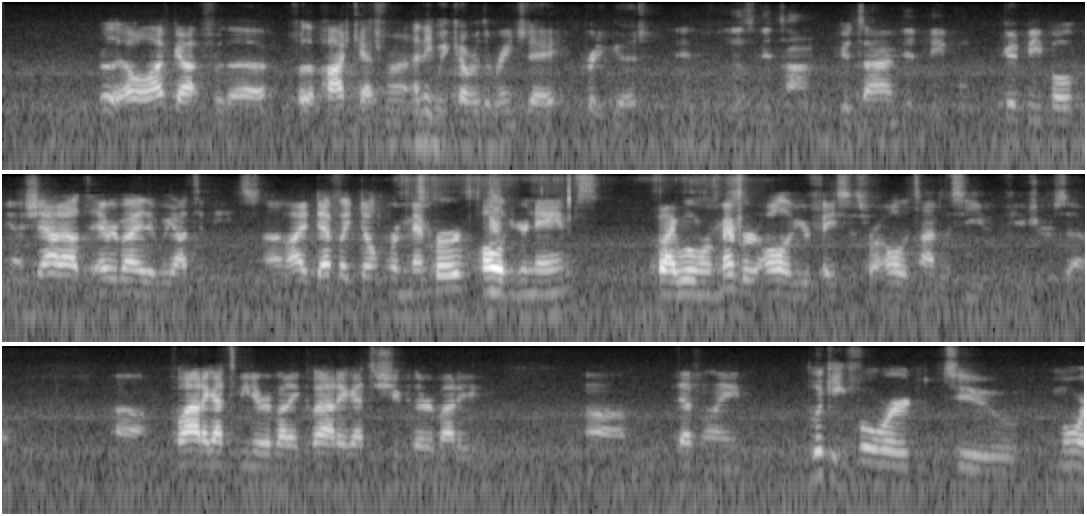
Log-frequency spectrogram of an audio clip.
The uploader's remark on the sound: In this episode, we are driving back from the 2022 Deliver Fund Range Day. Whatever else comes to mind during the drive.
